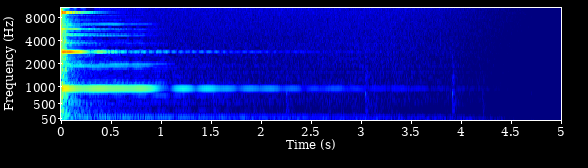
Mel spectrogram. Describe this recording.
multisample pack of a collection piano toy from the 50's (MICHELSONNE)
